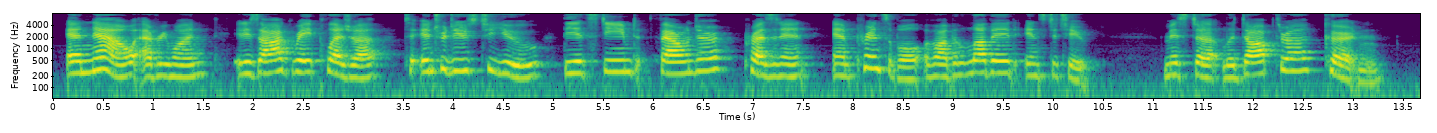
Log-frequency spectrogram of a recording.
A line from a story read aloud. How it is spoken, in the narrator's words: in a booming voice, Gilson announced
